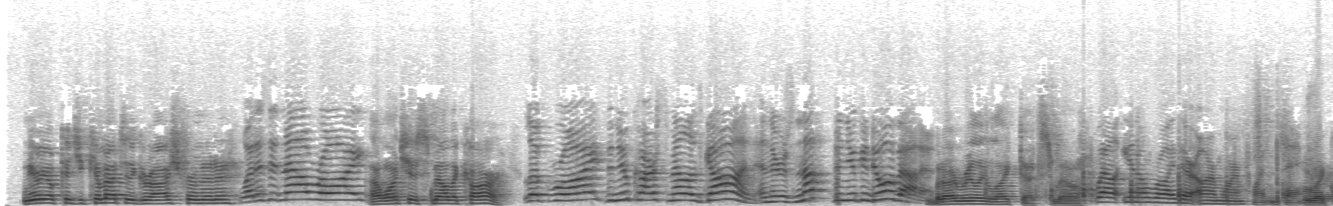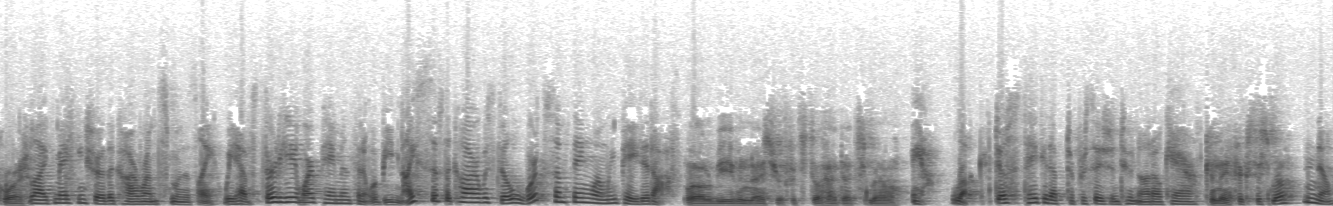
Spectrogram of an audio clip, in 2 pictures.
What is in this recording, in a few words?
commercials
